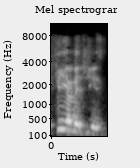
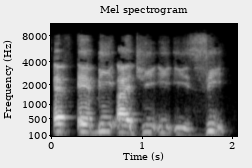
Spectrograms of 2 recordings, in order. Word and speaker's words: Fabigeez: But it's really Fabagees, but it's however you pronounce it, however you can. Baby, like Fabian, yes, got you. You know what I mean? But it's Fabigeez, you know what I mean?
